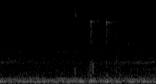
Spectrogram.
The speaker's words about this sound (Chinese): 在翻页哈，等我一下。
